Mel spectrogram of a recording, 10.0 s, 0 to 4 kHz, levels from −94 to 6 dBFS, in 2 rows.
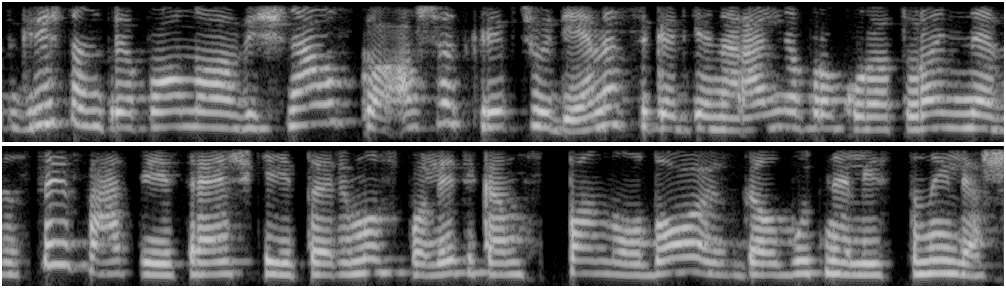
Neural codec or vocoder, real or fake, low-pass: none; real; 3.6 kHz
